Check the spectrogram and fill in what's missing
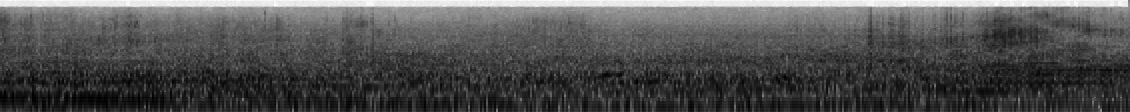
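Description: Vintage race cars, early Jaguar sports cars among them, accelerate hard out of a corner on a racing circuit, a sustained engine roar with shifting pitch, loud and fairly close, with commentary over it.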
